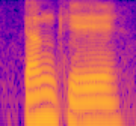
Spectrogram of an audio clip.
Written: danke

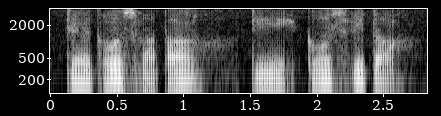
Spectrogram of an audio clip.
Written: Großvater

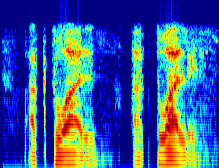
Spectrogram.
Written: actual

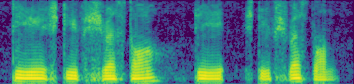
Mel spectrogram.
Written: Stiefschwester

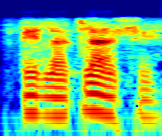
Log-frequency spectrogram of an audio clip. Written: en clase

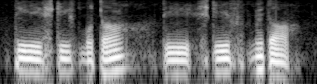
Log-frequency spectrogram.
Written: Stiefmutter

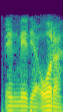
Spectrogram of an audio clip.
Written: en media hora

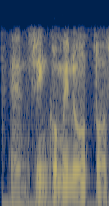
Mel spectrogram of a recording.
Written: en 5 minutos

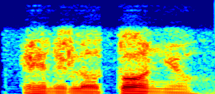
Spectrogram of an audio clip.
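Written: en otoño

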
